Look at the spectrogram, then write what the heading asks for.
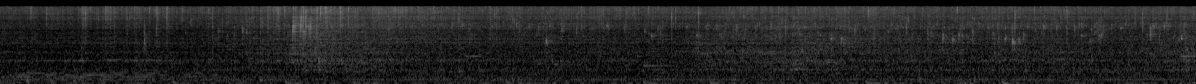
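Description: Ground turkey patties sizzling and crackling in hot oil in a skillet as they are laid into the pan one after another, with a louder surge of sizzle about three seconds in.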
